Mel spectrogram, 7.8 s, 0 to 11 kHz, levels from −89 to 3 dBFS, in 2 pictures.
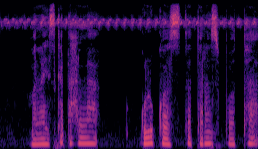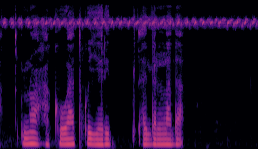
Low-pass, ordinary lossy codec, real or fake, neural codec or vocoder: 9.9 kHz; none; real; none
